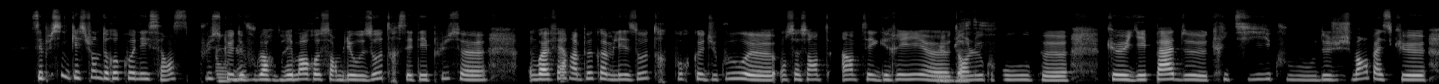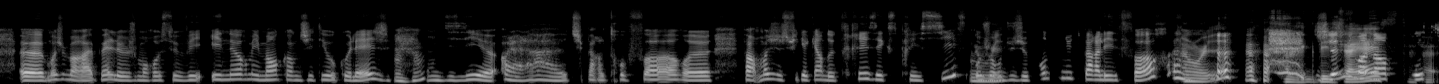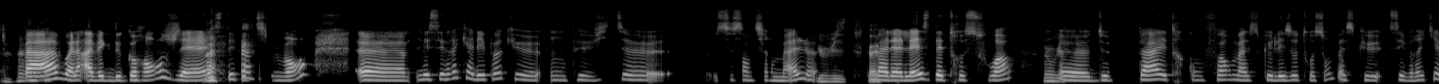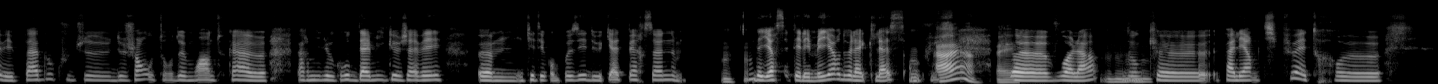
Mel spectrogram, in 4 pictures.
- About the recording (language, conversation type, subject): French, podcast, Quel conseil donnerais-tu à ton moi adolescent ?
- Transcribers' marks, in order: chuckle; joyful: "Je ne m'en empêche pas"; other background noise; chuckle; chuckle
